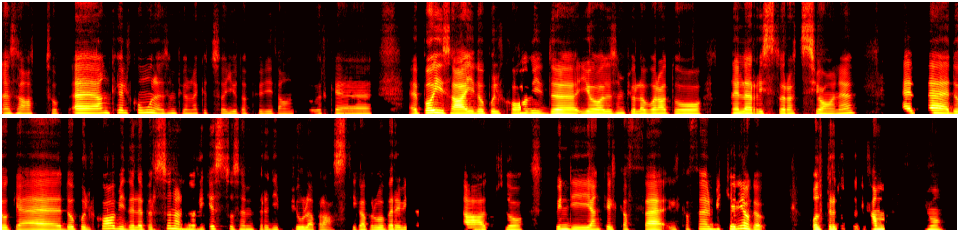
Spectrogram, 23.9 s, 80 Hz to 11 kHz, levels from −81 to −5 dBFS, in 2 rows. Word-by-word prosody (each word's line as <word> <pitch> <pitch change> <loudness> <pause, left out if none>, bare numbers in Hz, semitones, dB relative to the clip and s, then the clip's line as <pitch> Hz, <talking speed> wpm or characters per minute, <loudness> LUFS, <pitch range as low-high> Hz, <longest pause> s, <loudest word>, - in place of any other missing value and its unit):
esatto. 185 -2 -9
Ehm, 220 0 +6
anche 230 +2 -2
il 235 -1 -4
comune 250 -1 -2
ad - - -7
esempio 190 -1 -10
non 180 - -12
è - - -14
che 210 +2 -20
ci 195 0 -20
aiuta 185 -1 -11
più 180 - -19
di 180 0 -12
tanto, 165 -1 -16 0.2
perché 170 -1 -10 0.4
e 190 +2 -4
poi, 235 +5 +8
sai, 200 -1 +7
dopo 190 +1 -2
il 195 -2 -4
Covid 195 -1 -2 0.4
io 195 0 +1
ad 185 -1 +3
esempio 190 +1 -5
ho - - -5
lavorato 180 -2 0 0.3
nella 195 0 +3
ristorazione 185 +2 -4 0.5
e 220 -1 +2
vedo 205 -5 +5
che 190 -1 0
dopo 205 +1 -3
il 190 -2 -7
Covid 250 -6 -1
le 185 0 0
persone 200 +8 -4
hanno 190 -5 -3
richiesto 215 +4 -7
sempre 185 0 -9
di 185 0 -11
più 200 -1 -4
la 180 -4 -3
plastica, 175 +1 -8
proprio 185 +2 -4
per 190 +1 -2
evitare 185 +9 -9 0.5
disagio. 175 0 -2 0.3
Quindi 195 -2 0
anche 195 +2 -3
il 195 - -4
caffè 190 -2 +2
il 195 0 -15
caffè 205 +4 -9
nel 225 -2 +1
bicchierino 220 +5 +2
che 195 -1 -2 0.6
oltretutto 205 +3 0
ti 200 - -26
fa 200 0 +2
malissimo. 180 -2 -4
190 Hz, 155 wpm, -21 LUFS, 180-205 Hz, 0.6 s, poi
